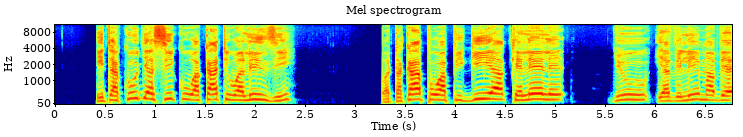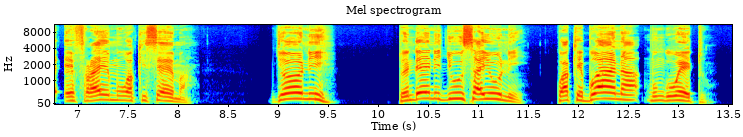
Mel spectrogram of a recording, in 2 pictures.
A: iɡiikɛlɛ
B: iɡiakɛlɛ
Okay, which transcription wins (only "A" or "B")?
B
